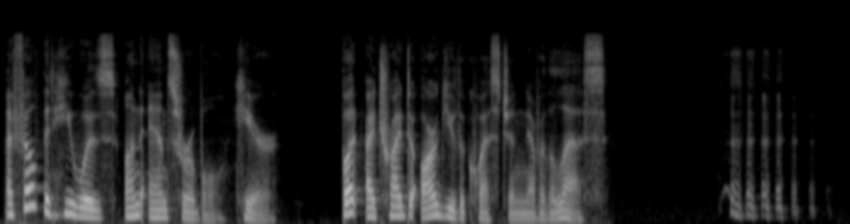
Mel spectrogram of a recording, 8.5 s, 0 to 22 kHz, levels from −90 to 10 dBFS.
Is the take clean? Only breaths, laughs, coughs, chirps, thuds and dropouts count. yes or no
no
